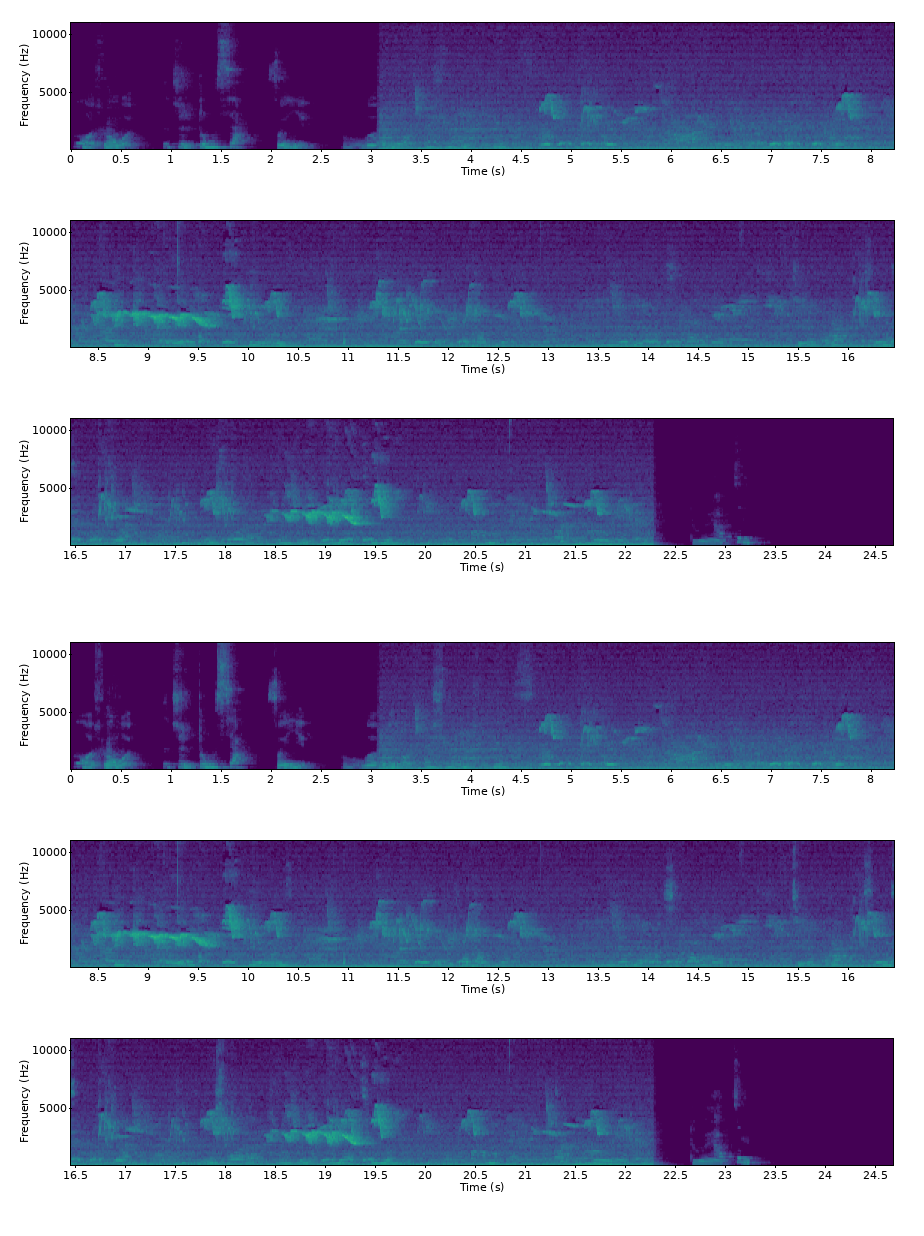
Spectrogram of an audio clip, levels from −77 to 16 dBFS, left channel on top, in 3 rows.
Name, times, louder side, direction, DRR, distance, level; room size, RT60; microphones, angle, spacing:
voice 1, 0.0-0.6 0.9-2.4 2.7-4.8 8.4-8.9 10.0-10.6 13.5-14.8 15.1-16.5 16.8-17.1 17.4-19.8 20.2-21.0 21.3-21.8 22.8-23.3, right 1 dB, 70° right, 7 dB, 1.9 m, -39 dB
sound 1, 3.1-22.3, equal, ahead, 0.5 m, -29 dB
voice 2, 5.9-7.2 9.0-9.5 11.8-12.8 17.3-17.8 21.7-22.1 22.7-23.3, right 3 dB, 50° right, 11 dB, 0.5 m, -41 dB
8.5 x 7.1 x 8.6 m, 0.40 s
head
